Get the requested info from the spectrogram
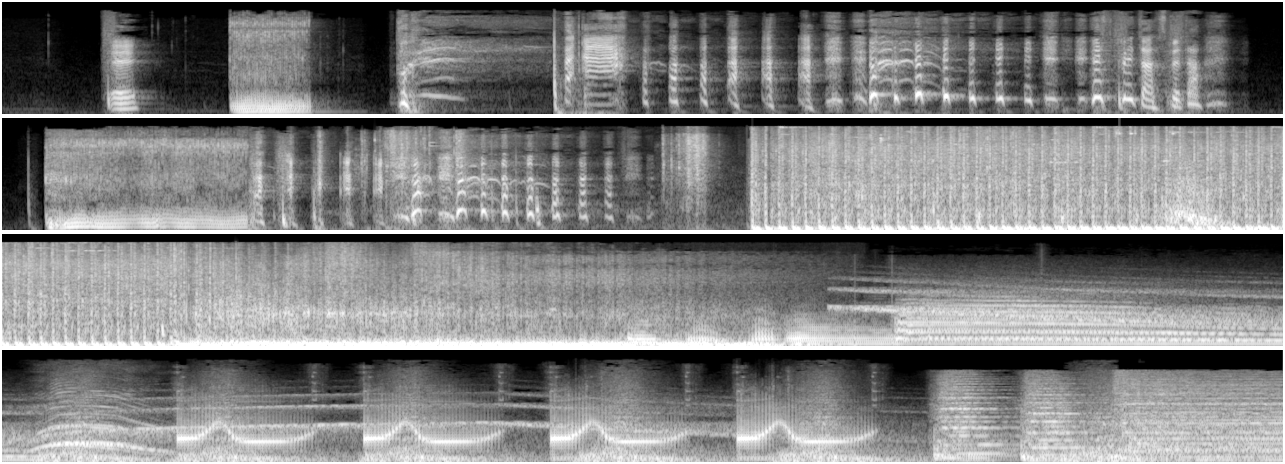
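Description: A string of edited cartoon sound effects: short clipped noises and voice snippets for about ten seconds, then a loud, steady rushing blast lasting about seven seconds, then sliding whistle-like tones over music.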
